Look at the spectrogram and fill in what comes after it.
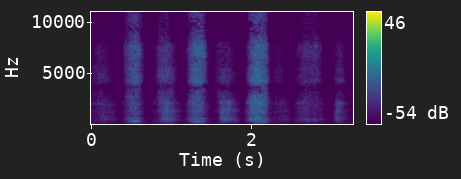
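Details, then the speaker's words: Deep, forceful breaths in and out follow rapidly, about 80 breath sounds a minute, for 12 seconds: a demonstrated maximal voluntary ventilation spirometry test in a physiotherapy cardiopulmonary exam for shortness of breath. "pemeriksaan spirometri yang ketiga yaitu DVD gimana itu tarik nafas secara maksimal kemudian tuliskan secara maksimal juga sama 12 detik seperti ini ya bu-pak Hai"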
